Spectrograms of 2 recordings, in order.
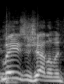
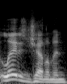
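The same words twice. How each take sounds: First: It is said in a put-on announcer voice. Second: It is said in the speaker's normal voice.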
